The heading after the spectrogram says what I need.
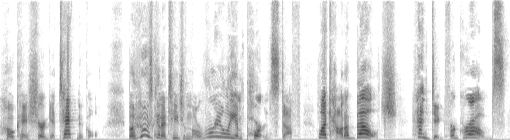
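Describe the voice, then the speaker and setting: A woman puts on an excitable little male cartoon meerkat. He is brash and exasperated, high and bright, with a chummy wisecracking patter. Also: dry recording, heavily acted. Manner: brash, fast-talking, exasperated.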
